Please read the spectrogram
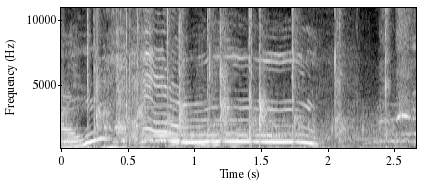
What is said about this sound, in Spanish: Eso, un aplauso.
